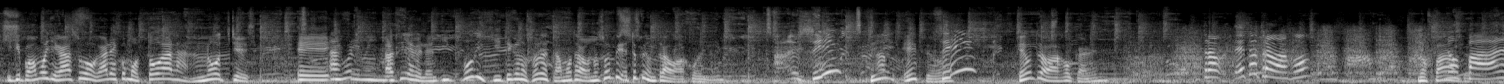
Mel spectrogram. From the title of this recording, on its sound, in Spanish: EN VIVO DESDE MCCARTHY'S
